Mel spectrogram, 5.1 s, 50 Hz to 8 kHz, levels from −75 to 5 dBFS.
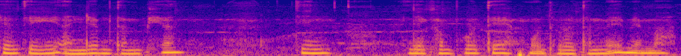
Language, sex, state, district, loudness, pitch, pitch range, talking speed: Mizo, female, Mizoram, Aizawl, -15 LUFS, 205 Hz, 195-215 Hz, 175 wpm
